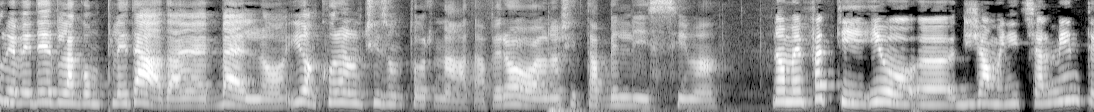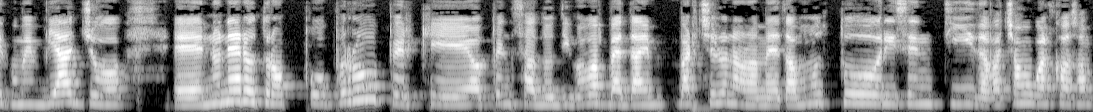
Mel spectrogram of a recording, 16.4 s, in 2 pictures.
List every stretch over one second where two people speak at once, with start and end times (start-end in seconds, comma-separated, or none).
none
